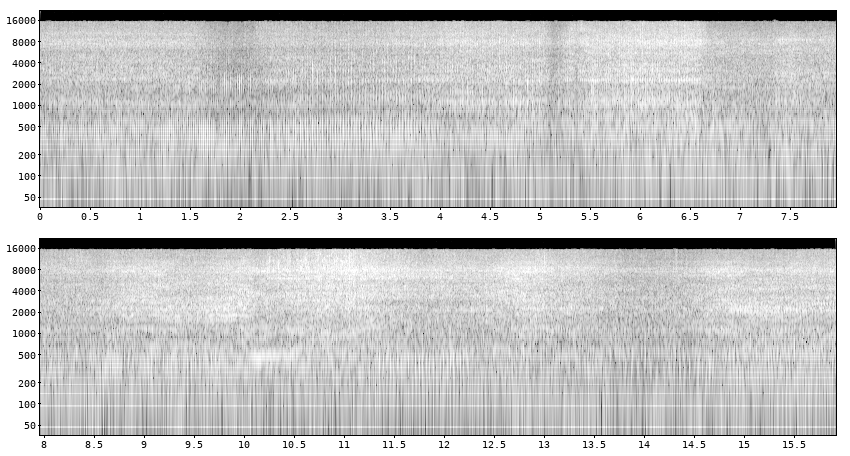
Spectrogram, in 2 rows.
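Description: Kawasaki KLX300's single-cylinder engine under hard acceleration, its pitch rising for about four seconds, then dropping at a gear change and pulling again, with wind noise over the microphone.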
